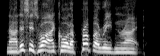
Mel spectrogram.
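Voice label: English male; Pirates Of The Caribbean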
